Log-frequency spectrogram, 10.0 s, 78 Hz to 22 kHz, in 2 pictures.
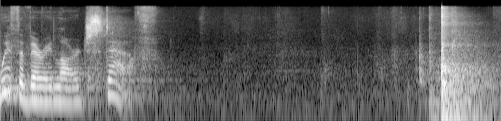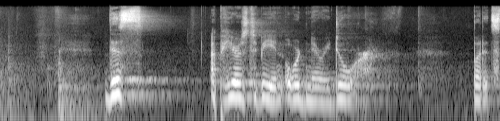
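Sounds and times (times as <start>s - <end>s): metal door thudding: 4.3s - 5.2s.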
